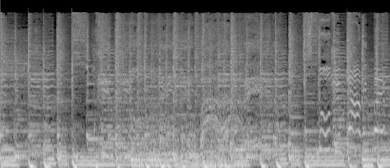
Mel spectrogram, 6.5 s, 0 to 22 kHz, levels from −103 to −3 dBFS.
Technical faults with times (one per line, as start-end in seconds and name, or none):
1.59-4.07 doubled audio track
